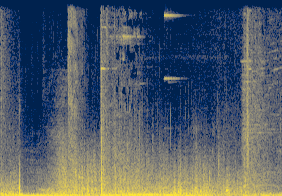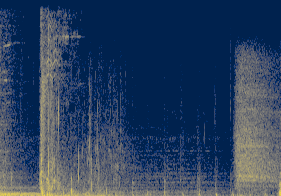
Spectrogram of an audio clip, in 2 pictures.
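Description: A fire spell whooshes and roars in a Harry Potter video game, a loud burst of flaring flame that fades into quieter crackle and game effects over several seconds.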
